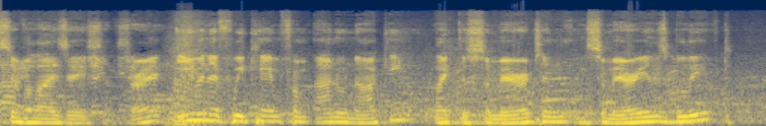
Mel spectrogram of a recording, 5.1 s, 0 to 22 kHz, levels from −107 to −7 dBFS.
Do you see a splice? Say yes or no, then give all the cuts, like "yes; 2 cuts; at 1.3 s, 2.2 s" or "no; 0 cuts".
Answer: yes; 1 cut; at 1.1 s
